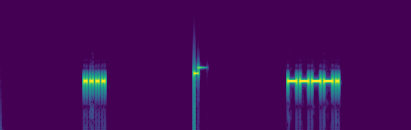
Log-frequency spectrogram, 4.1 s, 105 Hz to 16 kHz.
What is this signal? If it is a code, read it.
Morse code, heard as a keyed tone, about 40 wpm, 700 Hz. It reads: H 9
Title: Single Letter-Number Alt 40wpm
